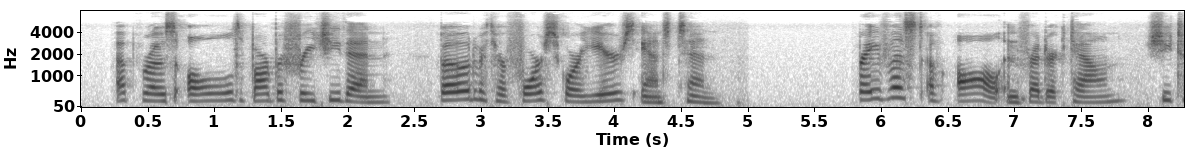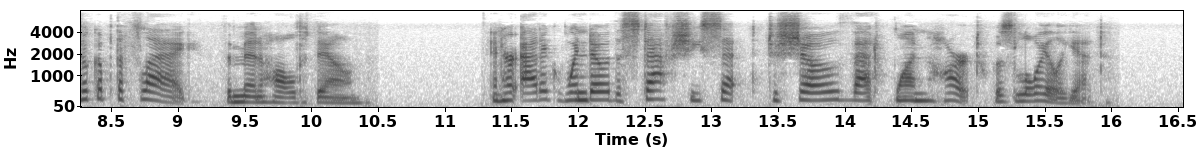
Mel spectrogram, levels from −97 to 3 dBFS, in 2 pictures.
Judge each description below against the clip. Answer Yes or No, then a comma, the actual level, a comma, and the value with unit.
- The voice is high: Yes, high, 220 Hz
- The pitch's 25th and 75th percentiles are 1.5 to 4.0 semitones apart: No, average, 4.4 semitones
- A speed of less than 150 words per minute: No, average, 160 wpm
